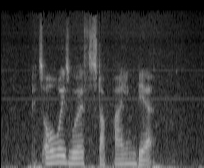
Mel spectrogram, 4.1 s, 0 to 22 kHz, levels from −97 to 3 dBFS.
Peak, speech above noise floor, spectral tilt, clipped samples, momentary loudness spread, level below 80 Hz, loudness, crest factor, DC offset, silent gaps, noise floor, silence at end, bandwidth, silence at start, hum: -16 dBFS; 25 dB; -4.5 dB/octave; under 0.1%; 18 LU; -50 dBFS; -33 LUFS; 18 dB; under 0.1%; none; -59 dBFS; 0.05 s; 16.5 kHz; 0.1 s; none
